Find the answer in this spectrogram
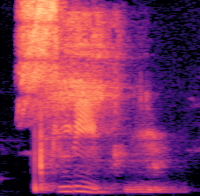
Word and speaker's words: sleep: Ahora, en el idioma inglés, todas las S que tú veas en el inicio de una oración te desinflas. Por lo tanto, se pronuncia sleep. ¿Ok? Sleep. Sleep. Sleep. Exacto. No existe sleep. No, es sleep. Bota aire.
